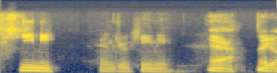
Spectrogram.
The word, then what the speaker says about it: Heaney: Pronunciation Heeny. Oh, so, it's not Haney, it's Heeny.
